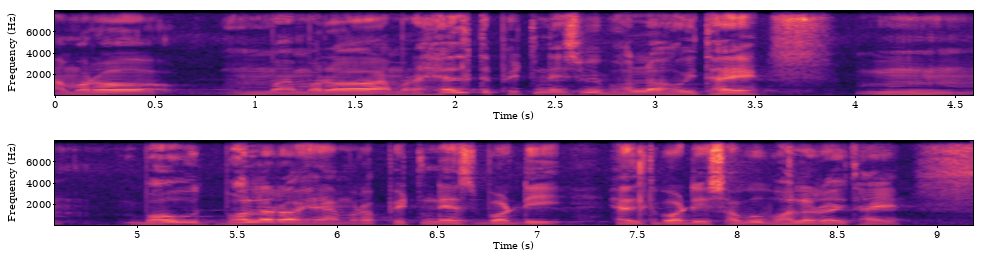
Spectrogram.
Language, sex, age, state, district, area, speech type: Odia, male, 30-45, Odisha, Ganjam, urban, spontaneous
